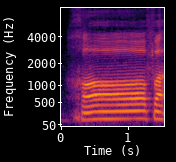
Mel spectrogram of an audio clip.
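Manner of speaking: خاف with a held aa and short final f; teacher demonstrates the long aa in خاف; drawn-out vowel. Shown as a demonstration. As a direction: stretch the خا in خاف. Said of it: "خا کو کھینچ کے پڑھا".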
